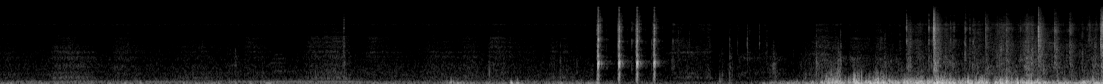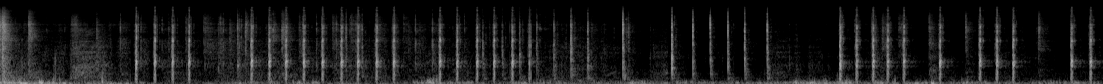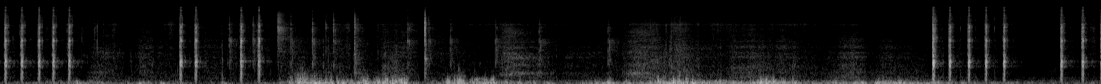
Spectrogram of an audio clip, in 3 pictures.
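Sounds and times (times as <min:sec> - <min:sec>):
airsoft guns firing bursts: 0:06.0 - 0:06.8, 0:12.3 - 0:17.4, 0:19.4 - 0:23.0, 0:23.8 - 0:25.6, 0:31.4 - 0:33.0.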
